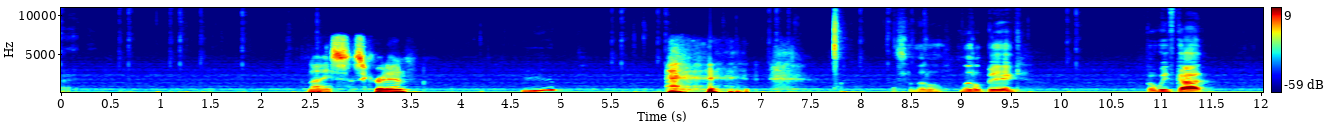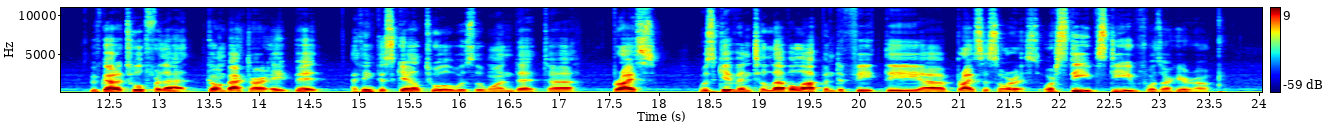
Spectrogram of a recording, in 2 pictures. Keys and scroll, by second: 0.9 x, 1.2 v, 2.3 m, 5.6-9.0 typing, 19.3-20.3 typing, 23.6 g.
